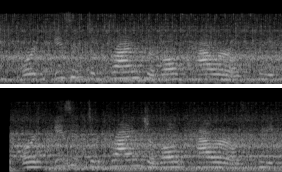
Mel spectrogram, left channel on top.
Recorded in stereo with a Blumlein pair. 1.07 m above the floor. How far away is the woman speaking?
About 0.5 m.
